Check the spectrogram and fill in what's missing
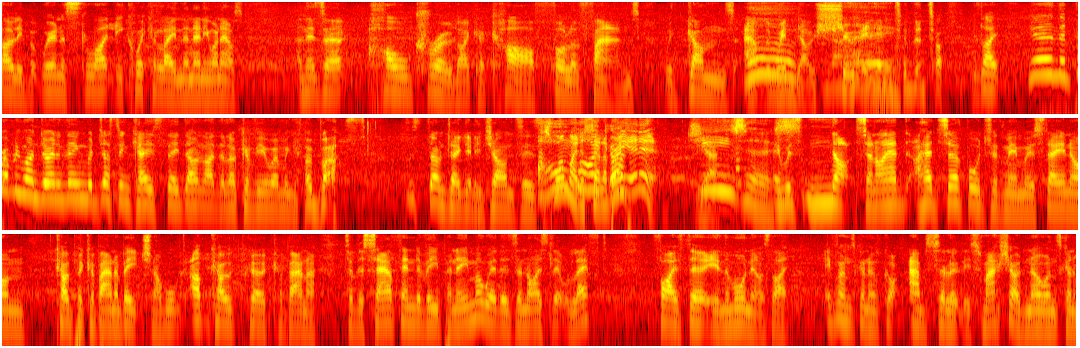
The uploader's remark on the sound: LIVE at the Snow Show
